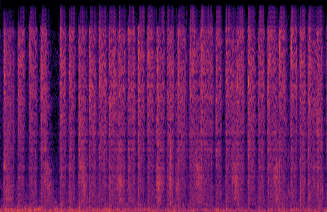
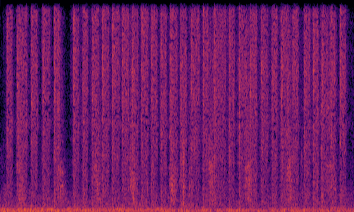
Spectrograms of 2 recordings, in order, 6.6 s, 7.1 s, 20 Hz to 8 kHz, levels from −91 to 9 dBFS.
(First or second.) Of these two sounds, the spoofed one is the first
